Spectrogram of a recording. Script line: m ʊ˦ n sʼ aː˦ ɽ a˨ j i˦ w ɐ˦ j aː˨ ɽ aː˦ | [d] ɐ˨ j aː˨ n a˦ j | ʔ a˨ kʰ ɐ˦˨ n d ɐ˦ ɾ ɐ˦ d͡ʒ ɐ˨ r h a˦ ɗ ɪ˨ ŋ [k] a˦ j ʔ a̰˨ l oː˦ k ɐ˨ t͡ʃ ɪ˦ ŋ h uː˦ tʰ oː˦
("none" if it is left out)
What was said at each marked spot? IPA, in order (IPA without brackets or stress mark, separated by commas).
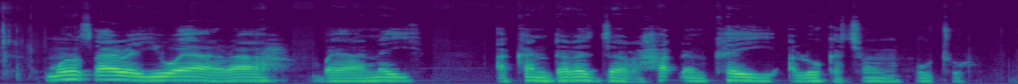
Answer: b, kʰ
